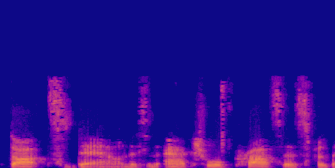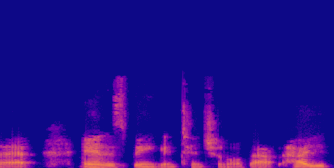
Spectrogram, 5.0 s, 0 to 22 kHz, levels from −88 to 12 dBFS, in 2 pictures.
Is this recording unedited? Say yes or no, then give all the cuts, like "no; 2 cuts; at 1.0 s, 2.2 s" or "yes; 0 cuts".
yes; 0 cuts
